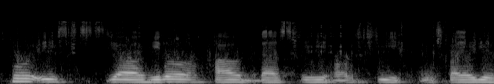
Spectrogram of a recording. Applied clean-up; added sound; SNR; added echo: neural separator model SepFormer DNS4.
